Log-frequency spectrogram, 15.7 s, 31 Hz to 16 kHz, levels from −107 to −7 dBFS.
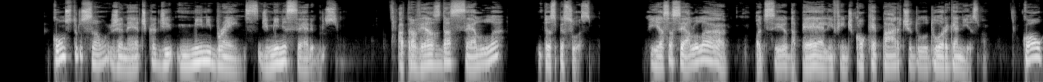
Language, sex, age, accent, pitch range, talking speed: Portuguese, male, 60-79, Brazilian, 110-150 Hz, 100 wpm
